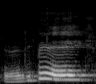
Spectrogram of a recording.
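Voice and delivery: usual speaking voice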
